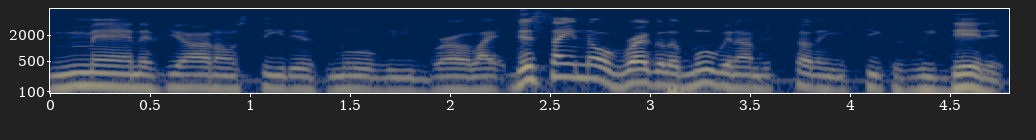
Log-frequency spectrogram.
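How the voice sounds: The pace is fast. Pitch variation is ordinary. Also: man, medium pitch for a man.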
